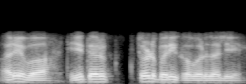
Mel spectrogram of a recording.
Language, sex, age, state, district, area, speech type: Goan Konkani, male, 30-45, Goa, Bardez, urban, conversation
